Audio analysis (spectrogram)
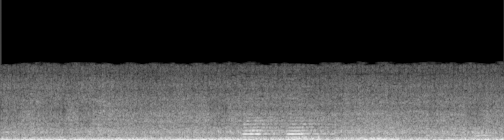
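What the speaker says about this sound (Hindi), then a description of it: "देखिए देखिए उसका ही हॉर्न है ये" A vehicle horn toots briefly in the middle over a steady rumble of road traffic and engine noise.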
